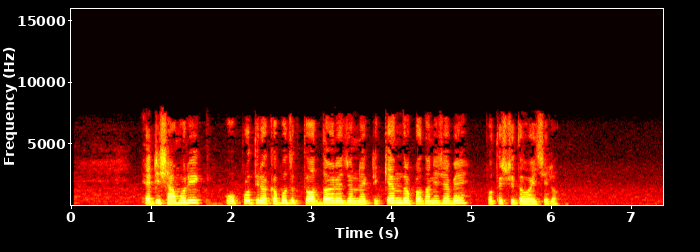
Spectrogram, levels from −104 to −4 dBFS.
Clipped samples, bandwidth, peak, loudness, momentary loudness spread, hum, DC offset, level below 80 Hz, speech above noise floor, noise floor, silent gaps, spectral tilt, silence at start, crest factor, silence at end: under 0.1%; 7.6 kHz; -2 dBFS; -18 LUFS; 8 LU; none; under 0.1%; -56 dBFS; 43 dB; -60 dBFS; none; -7 dB/octave; 0.9 s; 16 dB; 1.3 s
